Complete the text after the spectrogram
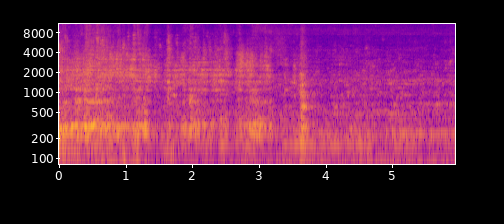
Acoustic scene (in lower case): restroom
